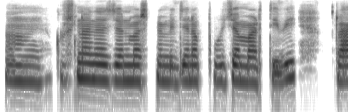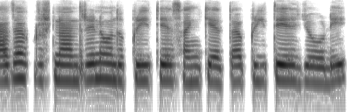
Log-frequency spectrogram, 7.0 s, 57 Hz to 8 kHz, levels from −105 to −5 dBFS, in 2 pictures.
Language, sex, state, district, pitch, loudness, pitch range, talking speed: Kannada, female, Karnataka, Raichur, 225 Hz, -31 LUFS, 220-235 Hz, 120 wpm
